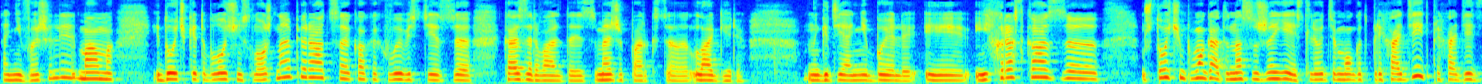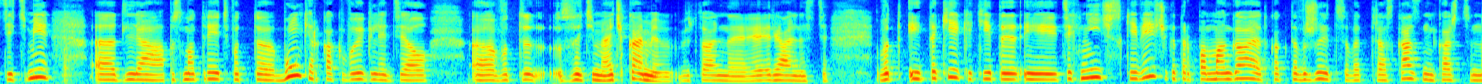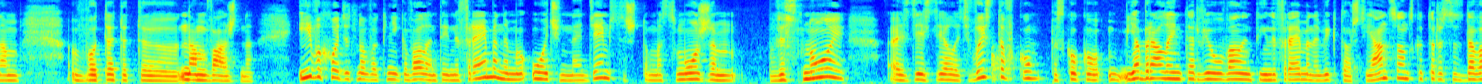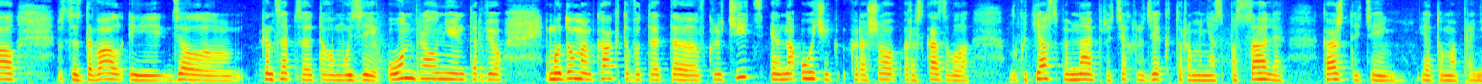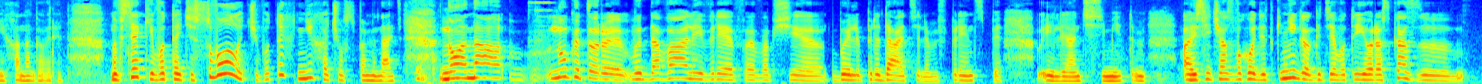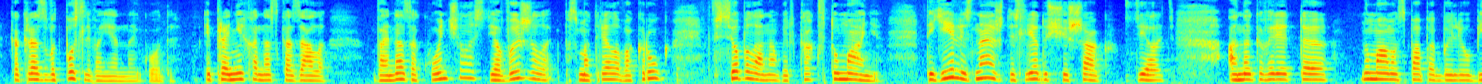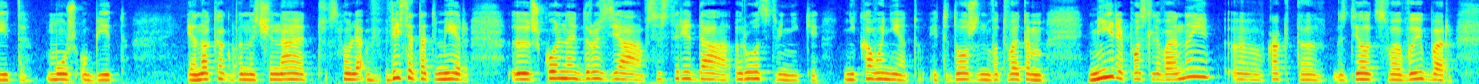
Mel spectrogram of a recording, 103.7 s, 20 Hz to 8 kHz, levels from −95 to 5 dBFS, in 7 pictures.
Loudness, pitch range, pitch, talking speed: -19 LUFS, 180-215 Hz, 195 Hz, 140 wpm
